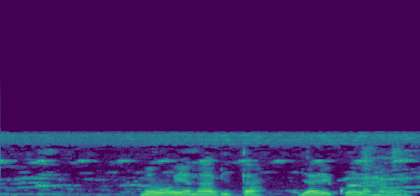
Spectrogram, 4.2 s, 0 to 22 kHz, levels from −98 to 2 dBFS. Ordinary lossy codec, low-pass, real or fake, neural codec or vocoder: MP3, 64 kbps; 7.2 kHz; real; none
